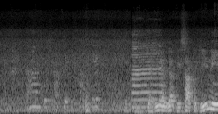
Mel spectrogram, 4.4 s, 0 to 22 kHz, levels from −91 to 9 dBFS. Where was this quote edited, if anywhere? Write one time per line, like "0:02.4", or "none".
0:02.6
